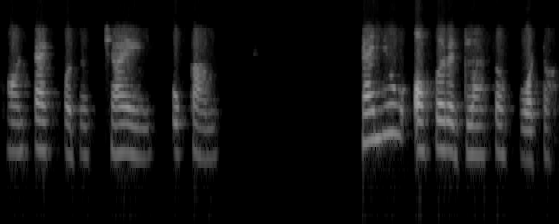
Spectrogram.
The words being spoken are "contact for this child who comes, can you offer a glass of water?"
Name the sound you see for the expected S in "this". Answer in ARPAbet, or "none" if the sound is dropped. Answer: none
